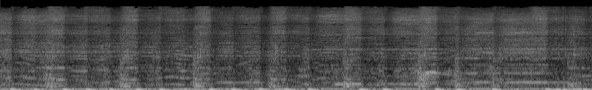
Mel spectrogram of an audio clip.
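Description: Live band music played loud through a rot hae sound truck's PA system: a heavy, steady kick-drum beat under keyboard and bass guitar.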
